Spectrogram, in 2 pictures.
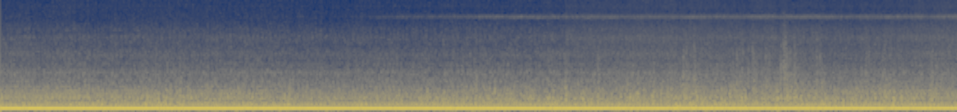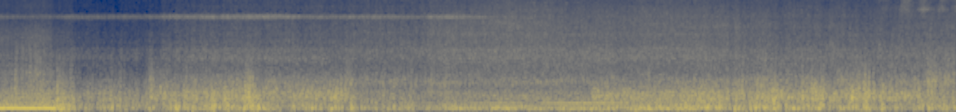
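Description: Diesel passenger train heard from an open coach window: a loud, steady low engine drone drops away abruptly about halfway through as the train slows into the station. It leaves a quieter, uneven rumble of the wheels on the track, with a thin high whine over the middle part.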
